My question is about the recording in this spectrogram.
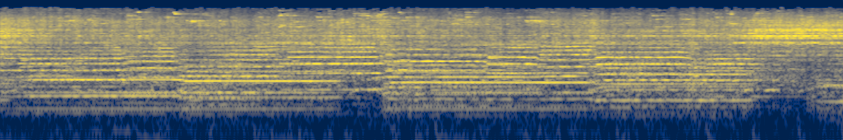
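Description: Brass band of trumpets, trombones and sousaphones playing long, sustained chords, each held about two seconds before moving to the next.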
